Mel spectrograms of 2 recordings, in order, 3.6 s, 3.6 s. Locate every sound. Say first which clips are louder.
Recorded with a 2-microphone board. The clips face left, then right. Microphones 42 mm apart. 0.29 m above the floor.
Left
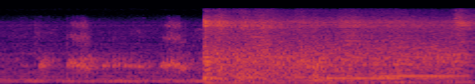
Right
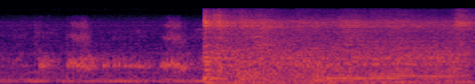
1.5 s running footsteps: left 1 dB; 15° left (ahead or behind), 0.6 m; by 3.5 s 75° left (ahead or behind), 1.5 m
